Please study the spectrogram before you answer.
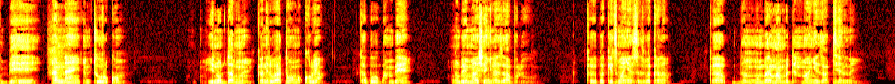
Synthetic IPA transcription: bɪ˦hɪ˦ | a˦na˦hɪ˦n̩˨tʰoː˦ɾɨ˨kʰo˦m | ji˦no˦da˦bʊ˨nɨ˨ka˨nɨ˦ɾɨ˦βa˦˨ta˦ŋo˦mɨ˨kʊ˦ɾʊ˦ja˨ | ka˨ɡ͡bʊ˦bɨ˦ɡ͡ba˨mbɛ˦˨hɪ˨ | ma˨˦bɪ˦hɪ˦maː˦ʃɛ˦lɲɛ˦la˦za̰˦ʔbo˨lo˦˨ | ka˨ba˦ke˨tɨ˦maː˦ɲɛ˦˨sɨ˦lɨ˦ba˦ka˨la˨ | ka˨dɨ˨mŋʊ˨mba˨lɨ˦maː˦mɨ˦dɨ˨n˦maː˦ɲɛ˦za̰˨ʔpi˦ɛ˦n˨lɨ˨

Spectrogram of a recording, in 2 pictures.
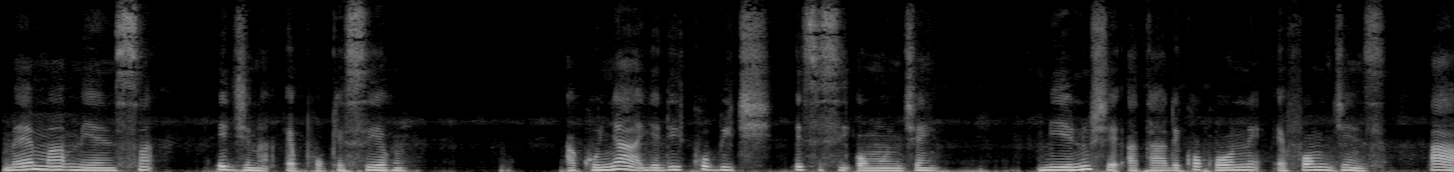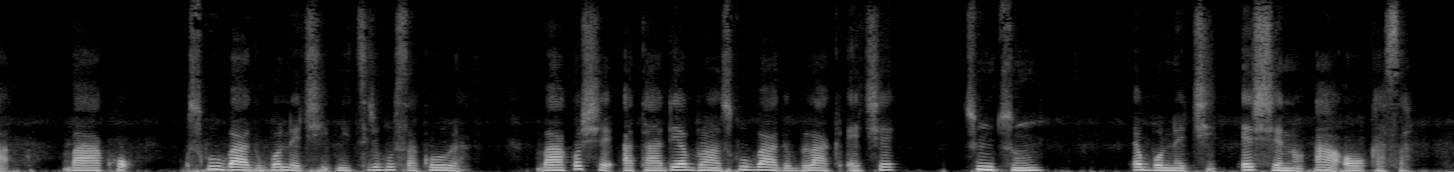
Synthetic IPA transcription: mɛ̃ː˨˦mã˦mɪ̃˨ɛ˨n̩˨sã˦ | e˦d͡ʑi˨nã˨ɛ˨pʰʊ˨kʰɛ˨sɪ˦ɛ˦ɦʊ̃˦ | a˨kʰo˨ɲã˦˨jɛ˨dɪ˦kʰɔ˦bi˦t͡ʃe˦si˨si˨ʔɔ˨mʊ̃˨ɲ˨t͡ɕʰɛ̃˦n | mĩ˨e˨nũ˦ɕɛ˨ʔa˨tʰaː˨dɪ˨kʰɔ˦kʰɔː˨˦nɪ̃˦ɛ˨fɔ˦md͡ʑɪ̃˦ns | a˨ | baː˨kʰɔ˦ | sku˦lba˦˨ɡbɔ˦næ˨t͡ɕʰi˦nɪ̃˨tʰi˦ɾi˦ɦʊ̃˦sa˨kʰo˦ɾa˨ | baː˨kʰɔ˦ɕɛ˨a˨tʰaː˨dɪ˦a˦bɾã˦˨sku˦lba˦˨ɡɪ˨bla˦˨kɛ˨t͡ɕʰɛ˦ | tʰũ˦ntʰũ˨˦m | ɛ˦bɔ˨næ˨t͡ɕʰi˦ɛ˦ɕɛ˨nʊ̃˨a˨ʔɔ˨˦kʰa˨sa˦

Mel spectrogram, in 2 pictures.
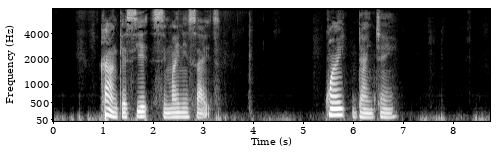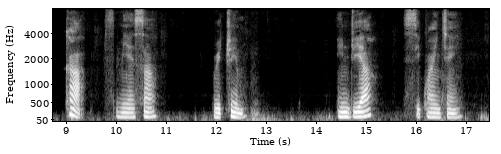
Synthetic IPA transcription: kʰa˦˨ŋ̩˨kʰɛ˨si˦ɛ˦si˨mã˦ɪ˦nĩ˦nsa̰˦˨ɪ̰˨t | kʰã˦dã˨ɲ˨t͡ɕʰɛ̃˦n | kʰa˦˨ | mĩ˨ɛ̃˨sã˦ | ɾe˨t͡ɕʰẽ˦˨m | i˨n̩˨di˨a˦ | sḭ˨kʰã˦ɲ̩˨t͡ɕʰɛ̃˦n

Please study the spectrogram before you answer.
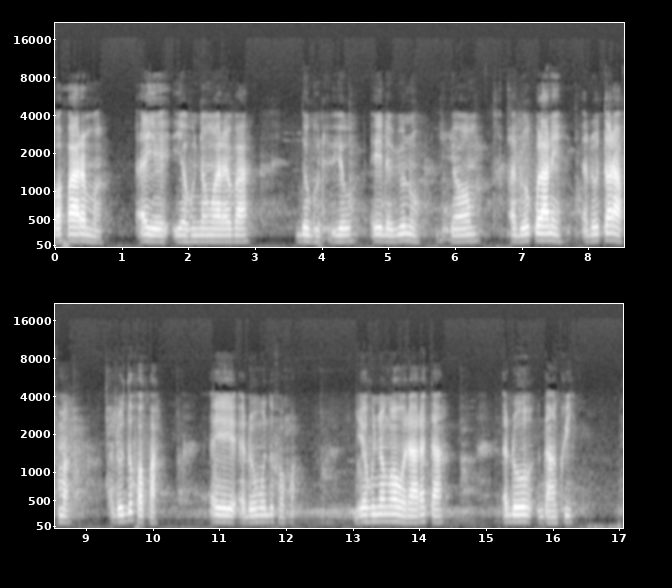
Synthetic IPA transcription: kɔ˨ɸe˦a˨ɖe˦me˨ | ḛ˦je˦je˨ɦu˨ɲɔ̃˦ŋɔ̃˦a˨ɖe˦va˦ | d̪o˦ɡo˨ɖe˨vi˦o˦ḛ˦je˦ɖe˨vi˦wo˦nũ˨d͡ʒɔ˨˦m | ḛ˨ɖe˨wo˦k͡pla˦nẽ˨ḛ˨ɖe˨wo˦t̪ɔ˦ɖe˨a˨fe˦mã˨ | ḛ˨ɖe˦wo˦d̪o˦ɸɔ˨k͡pa˨ | ḛ˦je˦ḛ˨ɖe˨wo˦mẽ˦d̪o˦fɔ˨k͡pa̰˨ | je˨ɦu˦ɲɔ̃˦ŋɔ̃˦we˨ɖe˨a˨ɖe˦t̪a˦ | e˨ɖe˦ɡã˨ŋ˨ku˦i˦

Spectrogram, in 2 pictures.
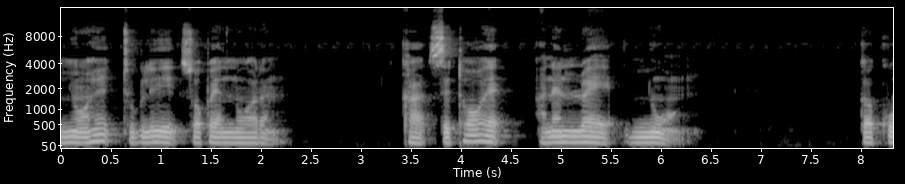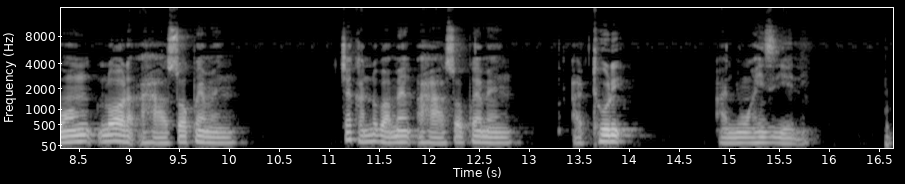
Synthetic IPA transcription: ɲʊ̃˨ɔ˨ɦɪ˦tʰu˨ɡle˦˨sɔ˦k͡pɛ˦nː˦ʊ̃˦ɔ˦ɾɪ̰˨ŋ | kʰa˨sɪ˨tʰɔ˦ɦɪ˦ | a˨nɪ̃˦n˦lɛ˦ɛ˨ɲʊ̃˦ɔ̰˨ŋ | ka˨kʰʊ˨ɔ˦nlɔː˦ɾɪ̰˨ʔa˨ɦa˨sɔ˦k͡pɛ˦mɪ̃˦ŋ | t͡ʃɛ˦ka˨nʊ˦ba˨mɪ̃˦ŋʔa˨ɦa˨sɔ˦k͡pɛ˦mɪ̃˦ŋ | a˨tʰo˦ɾi˦ | a˨ɲʊ̃˨ɔ˨hɪ˦zi˦e˨nɪ̰̃˨

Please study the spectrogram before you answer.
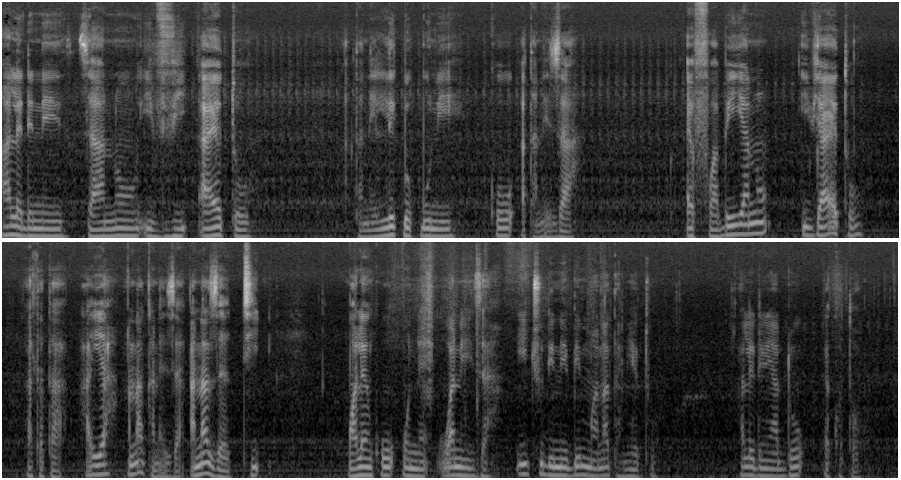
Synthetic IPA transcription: a˨lɛ˨dɪ˨nɪ̃˨za˨nʊ̃˦i˨vi˨a˨ɛ˦tʊ˨ | a˨ta˨nɪ̃˨lɪ˦k͡pe˨k͡po˦nɪ̃˨ | kʰʊ˦a˨ta˨nɪ̰̃˨za˨ | ɛ˨fʊ˨a˨bɪ˦ja˦nʊ̃˦i˨vi˨a˨˦ɛ̰˦tʊ˦ | a˨ta˨ta̰˨ | a̰˨ja˦a˨nã˦ka˨nɪ̰̃˨za̰˨ʔa̰˨nã˦za˨tʰi˦ | m˨a˨lɛ˦ŋ̩˦kʰʊ˦ʊ˨nɛ˨wʔa̰˦nɪ̃˨za˨ | i˦t͡ʃu˦dɪ˨nɪ̃˨bɪ˦mã˨nã˦tʰa˨nɪ̃˨ɛ˨tʰʊ˨ | a˨lɪ˦dɪ˨nɪ̃˨a˨dʊ˦ | ɛ˨kɔ˨tɔ˨

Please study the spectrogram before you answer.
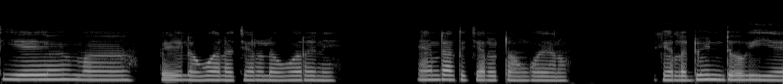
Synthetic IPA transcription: tje˦ma˦pe˦la˨wa˦la˨t͡ʃa˦lo˦la˨wɔ˦ɾɛ˦nɪ˨ | ɛ˦nda˦k̚tɪ˦t͡ʃa˦lo˦tɔ˨ŋɡɔ˦ɛ˨nɔ˨ | i˨ke˨ɾla˨du˦ɲ˦do˦ɡi˦jɛ˦

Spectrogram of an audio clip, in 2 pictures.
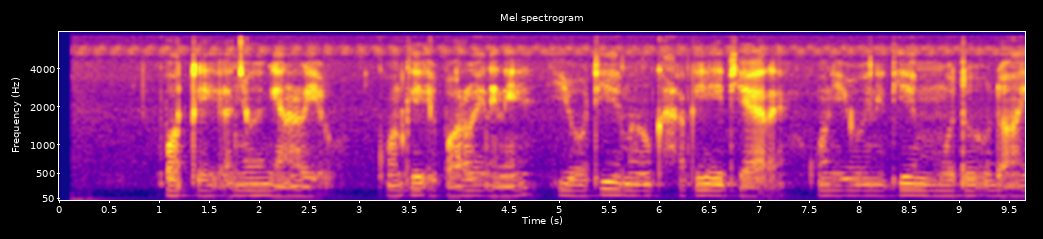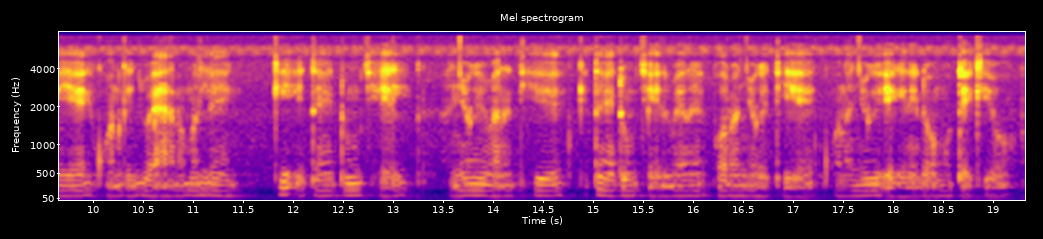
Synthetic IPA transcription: pɔtːɪ˨a̰˨ɲo˦ɡi˦ɡɪ˨na˨ɾɪo̰˨ | kwɔ˨nki˦ʔḭ˨pɔ˨ɾɔ˦e˨nɪ˨nɪ˦ | jo˨tje˦mao˦kʰa˨ɾɔ˨kɪː˦tjɛɾɛ̰˨ | kwɔ˨n˨jo˨e˨ni˨tje˦mamwo˦to˦o̰˦dɔ̰˨ŋɔ̰˨jɛ˦kwɔ˨nkɪ˦d͡ʒwɛɾɔ˦ma˦le˦ŋ | kɪ˦ʔi˨tɛ˨ŋɛ˦twu˦ŋt͡ʃe˨l | a˨ɲo˦ɡi˦mɛ˨nɛ˨tje˦kɪ̥˦tɛ˦ŋɛ˨twu˦ŋt͡ʃḛ˨lmɛ˦nɛ˦i˨pʰɔ˨ɾɔ˦a˨ɲo̰˦ɡi˦tjḛ˦kɔ˨na˨ɲo˦ɡi˦ʔe˨ɡi˨nɪ˨dɔ̰˨mo˦tḛ˨kʰi˦o̰˦

